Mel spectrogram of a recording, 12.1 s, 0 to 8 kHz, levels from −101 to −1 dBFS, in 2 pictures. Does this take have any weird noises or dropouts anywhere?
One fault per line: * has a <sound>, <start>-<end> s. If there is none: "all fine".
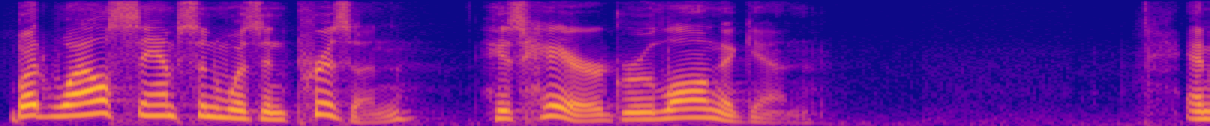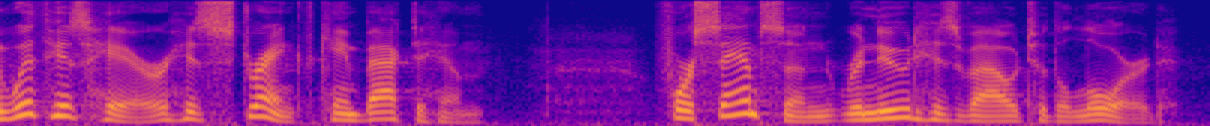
all fine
